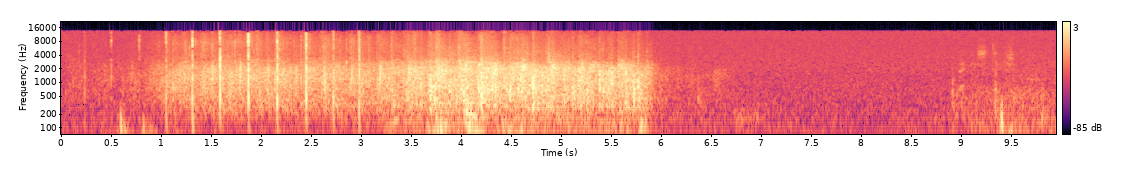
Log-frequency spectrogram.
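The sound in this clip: Audience applause greets a professor arriving for an on-stage conversation, swelling in at about one second into dense, steady clapping that holds for several seconds and then cuts off abruptly, leaving near silence.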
